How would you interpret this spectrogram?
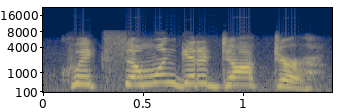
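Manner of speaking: high, alarmed call for help; urgent plea. Acted. Friend is injured, urgent call for help. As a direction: call out urgently to anyone near.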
